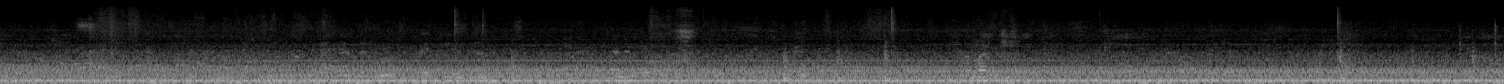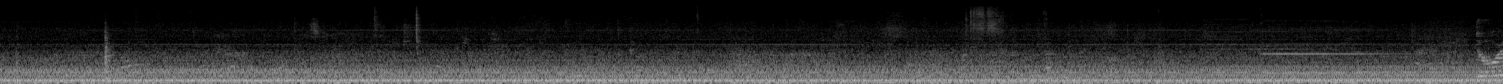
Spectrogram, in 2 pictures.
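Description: SMRT C151 train standing at a platform with its doors open, its onboard equipment and air-conditioning giving a steady hum with one strong low tone.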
